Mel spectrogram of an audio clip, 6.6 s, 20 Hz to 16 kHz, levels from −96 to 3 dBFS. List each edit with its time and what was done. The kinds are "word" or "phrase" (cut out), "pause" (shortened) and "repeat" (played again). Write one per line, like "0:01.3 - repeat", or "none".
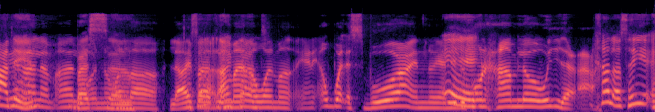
0:01.7 - pause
